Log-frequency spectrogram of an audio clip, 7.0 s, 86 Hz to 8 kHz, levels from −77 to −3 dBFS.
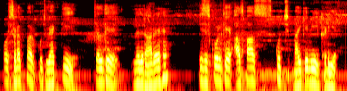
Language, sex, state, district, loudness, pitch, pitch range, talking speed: Hindi, male, Uttar Pradesh, Saharanpur, -15 LUFS, 130 Hz, 120-140 Hz, 180 wpm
